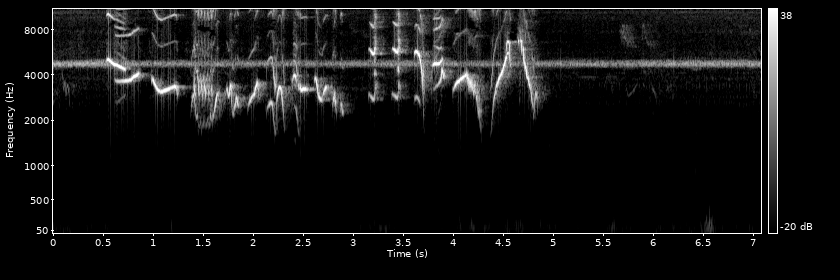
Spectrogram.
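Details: Oriental magpie-robin singing in the morning: a burst of loud, varied whistled phrases with rising and falling notes and rapid chips for about four seconds, then quiet, over a steady thin high tone throughout.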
